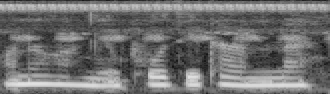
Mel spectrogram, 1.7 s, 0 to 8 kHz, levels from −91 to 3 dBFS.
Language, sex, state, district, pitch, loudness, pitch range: Chakma, female, Tripura, Dhalai, 205 Hz, -12 LUFS, 190-210 Hz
